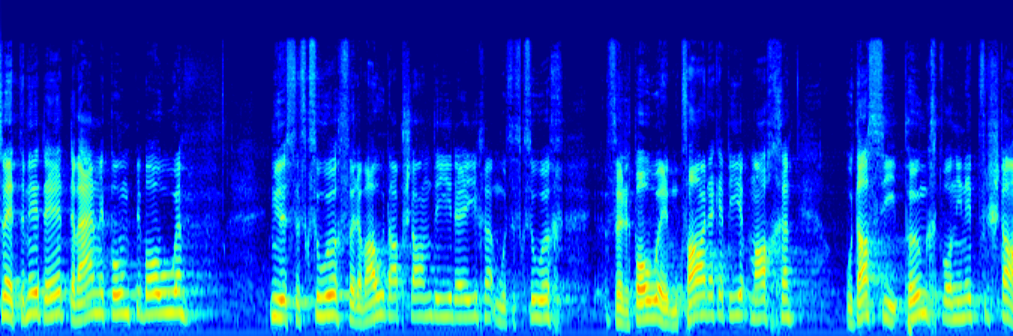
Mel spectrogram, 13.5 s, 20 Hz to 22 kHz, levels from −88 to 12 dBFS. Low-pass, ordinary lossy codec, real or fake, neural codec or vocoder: 14.4 kHz; none; real; none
